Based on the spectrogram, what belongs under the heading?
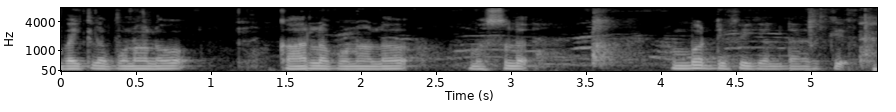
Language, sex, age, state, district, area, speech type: Tamil, male, 30-45, Tamil Nadu, Kallakurichi, urban, spontaneous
